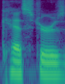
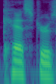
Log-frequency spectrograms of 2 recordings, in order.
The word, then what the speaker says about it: Koester: commentary on Revelation, Craig Kester's commentary will still be better. He said it's just the best one out there. His last name is spelled Koester.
